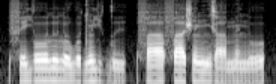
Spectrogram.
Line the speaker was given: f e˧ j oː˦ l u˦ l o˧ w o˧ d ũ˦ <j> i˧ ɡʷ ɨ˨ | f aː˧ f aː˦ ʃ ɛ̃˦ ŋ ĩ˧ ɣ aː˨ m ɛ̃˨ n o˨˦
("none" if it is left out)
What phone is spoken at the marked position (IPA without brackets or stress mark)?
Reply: j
